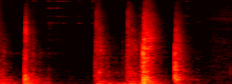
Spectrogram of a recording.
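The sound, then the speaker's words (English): Knocking on a door into a basement pub, played as a familiar pattern: five hollow thuds in an uneven rhythm, a long gap after the first and then a quicker run, without any talking. “Ah, the knock that everyone knows. From a child onwards.”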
